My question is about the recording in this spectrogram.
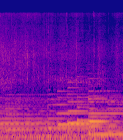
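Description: Dry, crumbled leaves crackling and pattering as they are crushed by hand and scattered onto soil, over soft background music with sustained notes that change pitch about halfway through and again near the end.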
